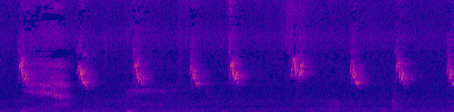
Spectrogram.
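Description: A bird calling over and over, faint: short high notes, each dropping in pitch, about two a second, with one longer falling note near the start.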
